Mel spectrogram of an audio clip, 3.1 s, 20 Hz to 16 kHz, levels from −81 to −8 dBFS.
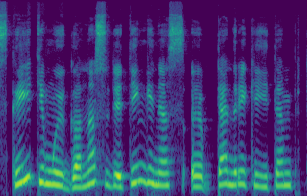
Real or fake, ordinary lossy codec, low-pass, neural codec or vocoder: real; Opus, 32 kbps; 14.4 kHz; none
